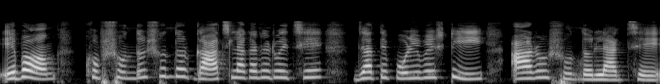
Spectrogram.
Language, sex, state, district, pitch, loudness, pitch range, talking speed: Bengali, female, West Bengal, Malda, 300 Hz, -18 LUFS, 255-320 Hz, 110 wpm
